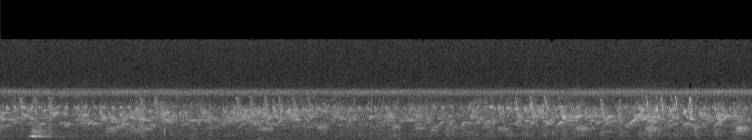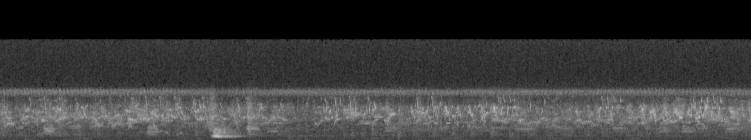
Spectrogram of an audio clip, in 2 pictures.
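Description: Wild birdsong at a lake: dense high chirping goes on throughout, under a soft low note repeated about once a second. Two louder short calls stand out, one about a second in and one about nineteen seconds in.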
